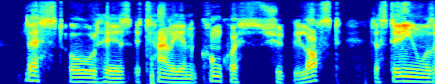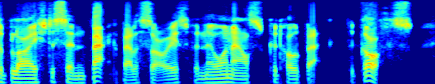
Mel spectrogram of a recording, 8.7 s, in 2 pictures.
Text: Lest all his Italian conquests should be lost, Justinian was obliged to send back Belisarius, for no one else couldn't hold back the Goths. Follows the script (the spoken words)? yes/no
no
